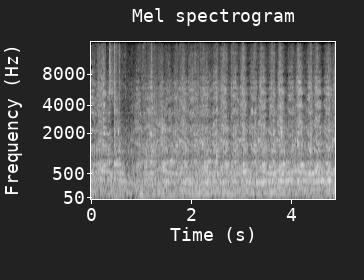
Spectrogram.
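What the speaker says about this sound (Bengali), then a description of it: "আর একটা হ্যান্ড উইচ দিয়ে নাড়তে থাকবো, যাতে দলা পেকে না যায়" A hand whisk stirs milk for custard ice cream, a steady scraping, rubbing swirl against the pot repeated in quick continuous strokes, close and fairly loud with no talk.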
